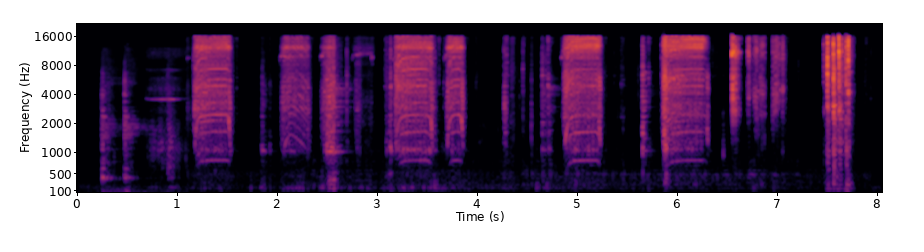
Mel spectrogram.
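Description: Cordless drill-driver backing out the case screws of a UPS in a series of short whirring bursts, its pitch dipping and rising as each burst starts and stops.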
